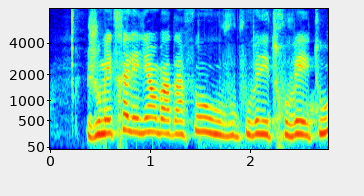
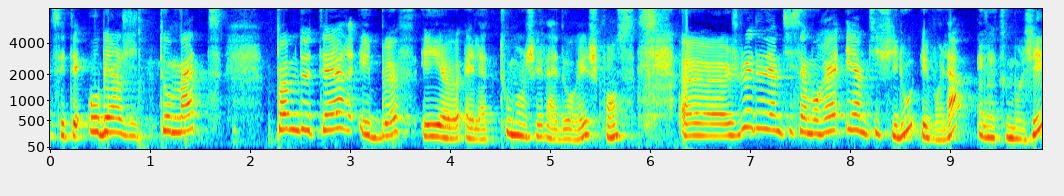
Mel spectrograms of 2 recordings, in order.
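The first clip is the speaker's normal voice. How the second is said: normal talking voice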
